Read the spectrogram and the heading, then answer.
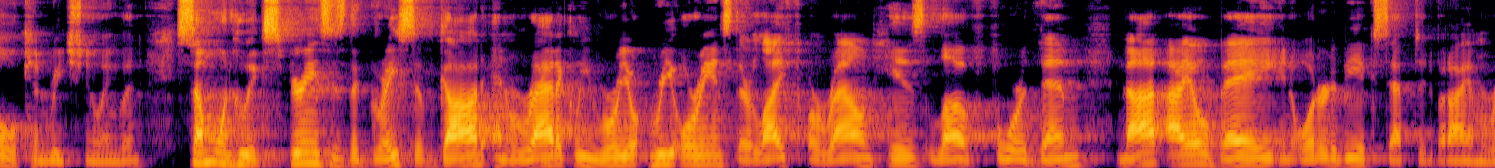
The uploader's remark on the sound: Keynote message from Converge Northeast's October 2023 event, the Advance Conference.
